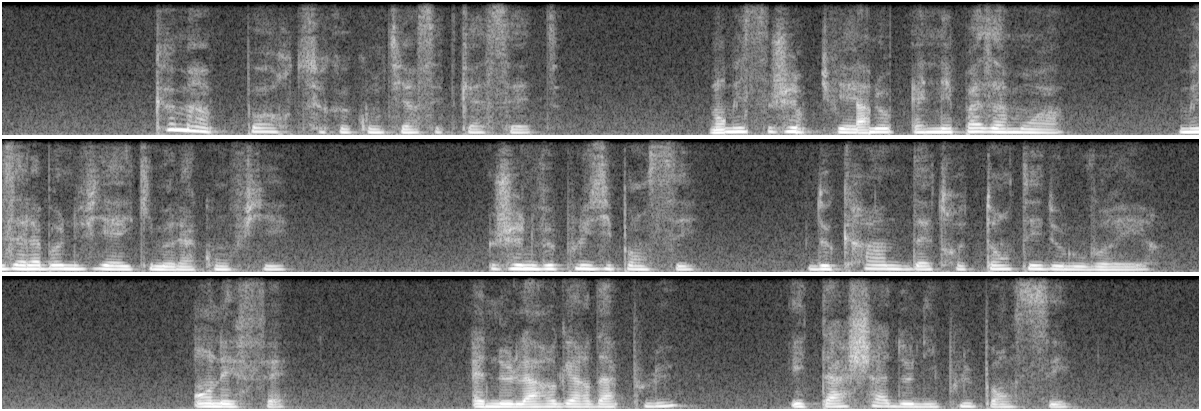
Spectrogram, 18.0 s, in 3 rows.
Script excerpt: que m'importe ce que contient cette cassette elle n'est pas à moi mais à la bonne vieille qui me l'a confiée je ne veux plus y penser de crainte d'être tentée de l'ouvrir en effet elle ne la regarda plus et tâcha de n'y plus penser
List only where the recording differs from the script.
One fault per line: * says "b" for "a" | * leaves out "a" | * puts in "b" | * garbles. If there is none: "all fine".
* garbles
